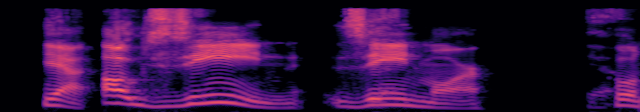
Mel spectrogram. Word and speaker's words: Zene-Moore: Zene-Moore. Am I pronouncing your last name correctly? Zene-Moore? Zene. Well, I was saying Z, but I got you know funny. Zene like magazine. Yeah. Oh, Zene. Zene-Moore.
